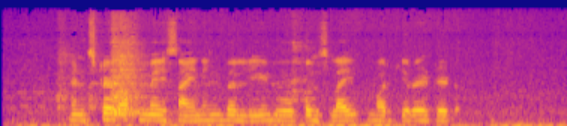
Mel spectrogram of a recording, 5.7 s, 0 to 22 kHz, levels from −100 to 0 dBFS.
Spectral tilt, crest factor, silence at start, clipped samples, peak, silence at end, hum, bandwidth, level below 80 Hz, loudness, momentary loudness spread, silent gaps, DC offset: -4 dB/octave; 20 dB; 0.05 s; under 0.1%; -2 dBFS; 0 s; none; 17 kHz; -42 dBFS; -19 LUFS; 25 LU; none; under 0.1%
